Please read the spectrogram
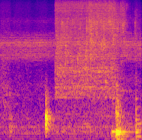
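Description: Kitchen tap turned on about a second in, water running steadily into a stainless steel sink.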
